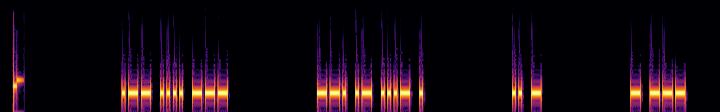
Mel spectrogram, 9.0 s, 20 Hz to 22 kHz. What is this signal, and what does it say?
Morse code, heard as a keyed tone, about 30 wpm, 700 Hz. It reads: WHO GAVE IT TO
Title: 4x Word-Spacing - Sentences from Top 500 Words - 30wpm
